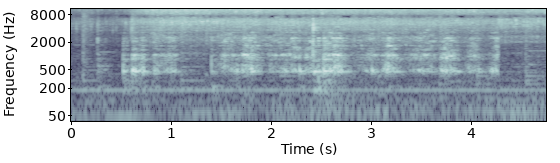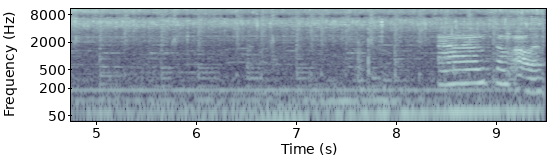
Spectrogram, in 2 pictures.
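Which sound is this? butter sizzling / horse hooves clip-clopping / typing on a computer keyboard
butter sizzling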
